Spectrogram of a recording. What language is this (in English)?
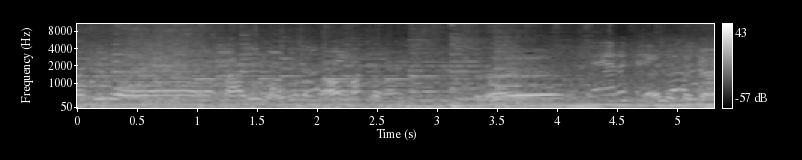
Vietnamese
